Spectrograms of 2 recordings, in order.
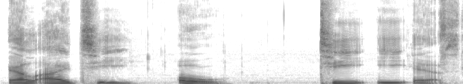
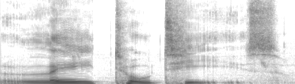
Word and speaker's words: litotes: first word of the day is little tease li t o te s not litotes but Leto T's a little tease the pronunciation the rhetoric forage simply means understand meant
